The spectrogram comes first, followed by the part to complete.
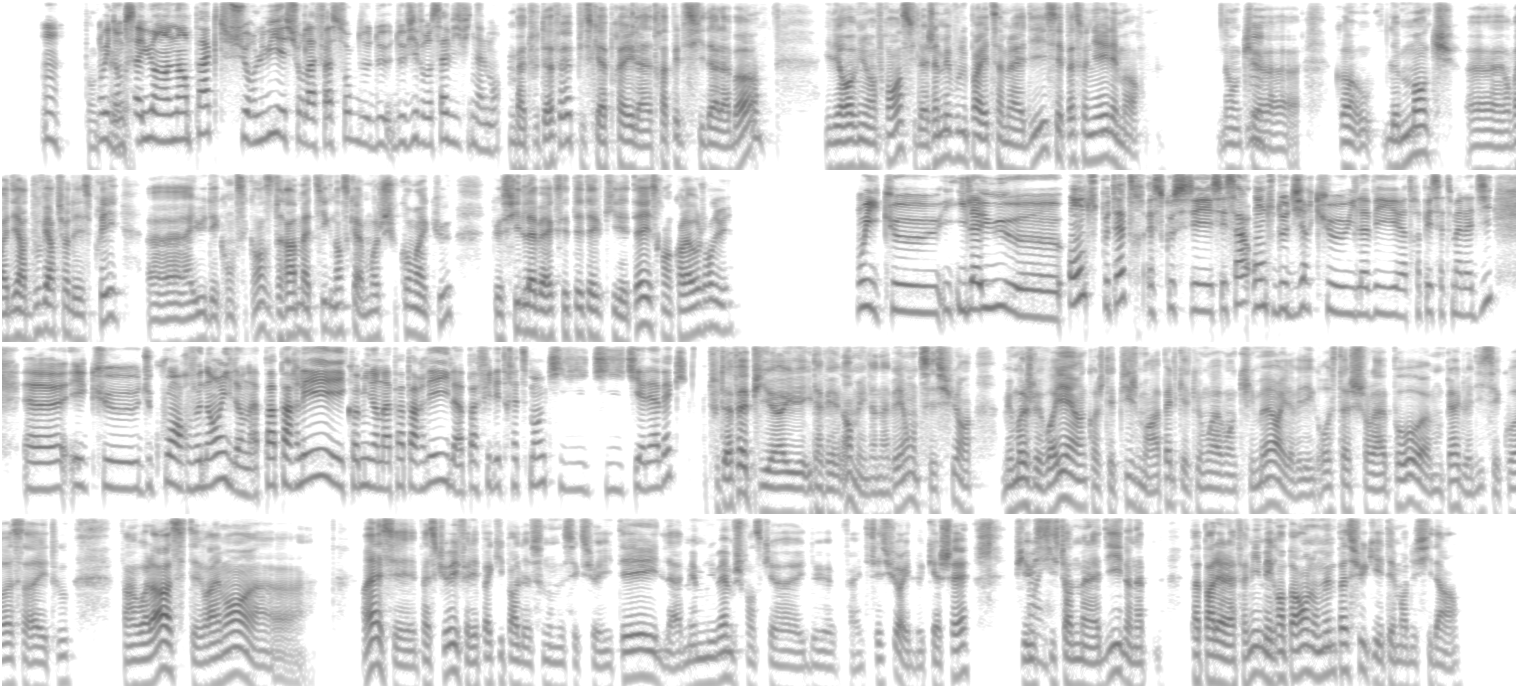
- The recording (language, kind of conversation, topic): French, podcast, Comment conciliez-vous les traditions et la liberté individuelle chez vous ?
- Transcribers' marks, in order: stressed: "dramatiques"; stressed: "honte"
